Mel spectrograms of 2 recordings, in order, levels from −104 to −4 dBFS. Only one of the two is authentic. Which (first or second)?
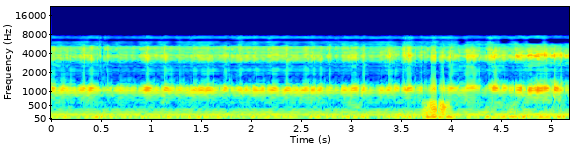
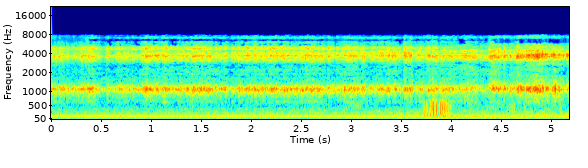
second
